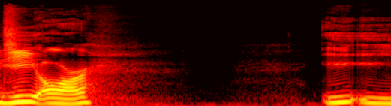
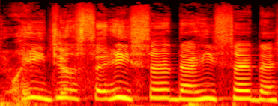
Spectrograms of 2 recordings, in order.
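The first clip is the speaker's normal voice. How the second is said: much higher, excited classmates' voices; high playful hype of the class; mock class; 10 semitones higher than usual. Class cheering that he got it right, in high voices. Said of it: "the whole class was like".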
